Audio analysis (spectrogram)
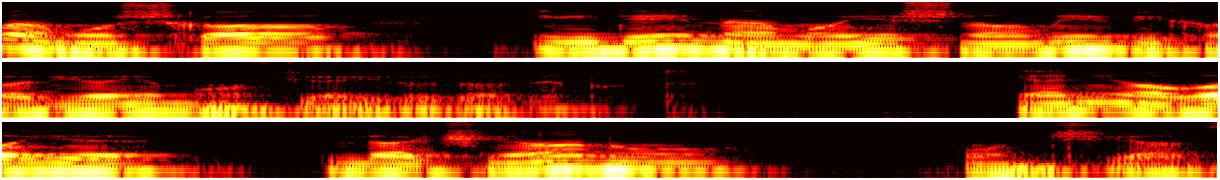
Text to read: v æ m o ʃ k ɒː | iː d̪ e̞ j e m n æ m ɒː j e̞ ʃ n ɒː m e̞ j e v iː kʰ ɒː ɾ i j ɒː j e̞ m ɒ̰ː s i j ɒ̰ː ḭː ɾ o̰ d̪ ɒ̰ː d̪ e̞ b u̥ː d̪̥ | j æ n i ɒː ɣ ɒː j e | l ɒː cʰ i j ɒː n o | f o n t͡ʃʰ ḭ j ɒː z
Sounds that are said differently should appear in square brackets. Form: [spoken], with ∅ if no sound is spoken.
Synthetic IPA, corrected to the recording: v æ m o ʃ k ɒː | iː d̪ e̞ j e [∅] n æ m ɒː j e̞ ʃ n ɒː m e̞ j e v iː kʰ ɒː ɾ i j ɒː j e̞ m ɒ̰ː [f] i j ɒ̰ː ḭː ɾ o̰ d̪ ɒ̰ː d̪ e̞ b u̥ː d̪̥ | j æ n [iː] ɒː ɣ ɒː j e | l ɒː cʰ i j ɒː n o | f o n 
